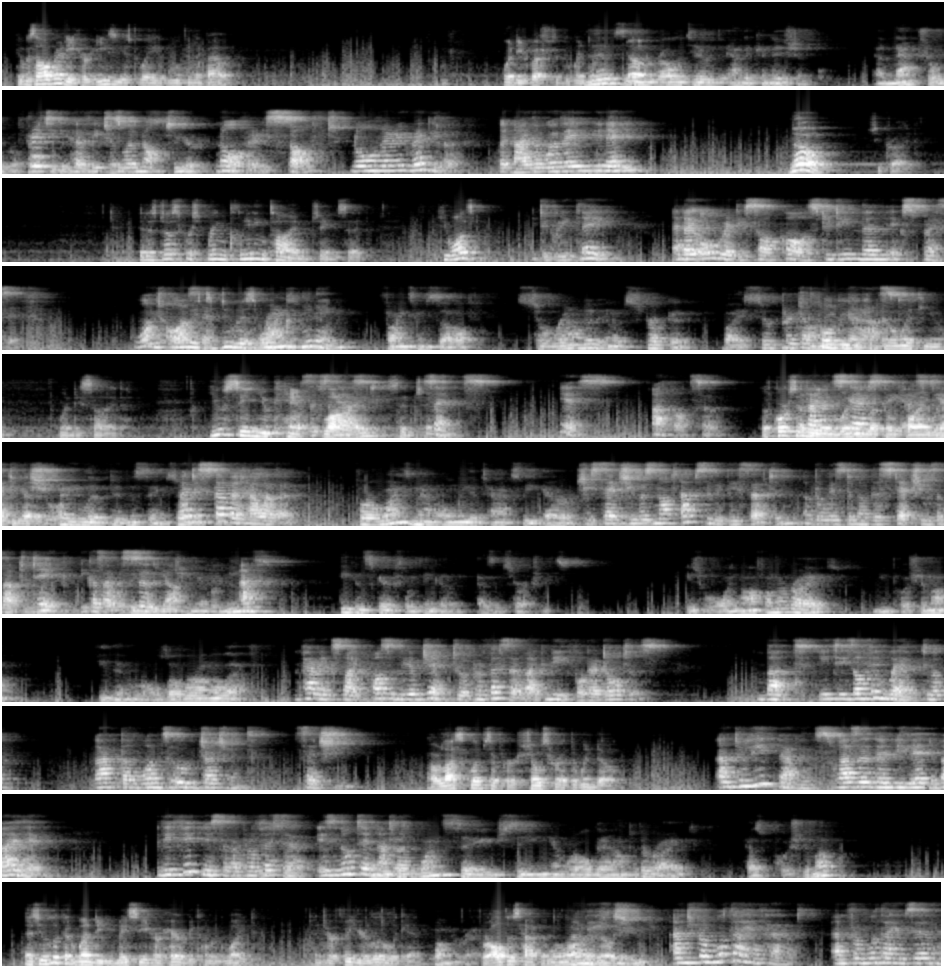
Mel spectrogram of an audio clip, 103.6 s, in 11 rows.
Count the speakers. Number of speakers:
three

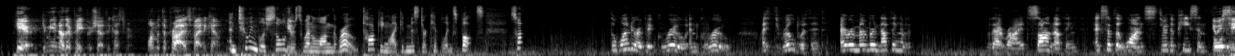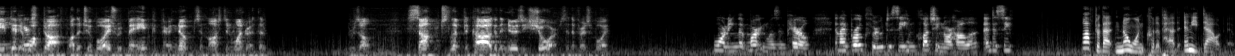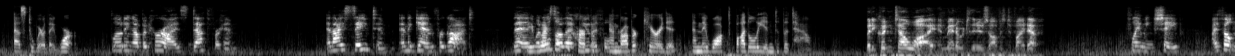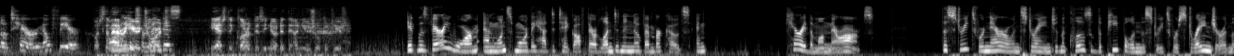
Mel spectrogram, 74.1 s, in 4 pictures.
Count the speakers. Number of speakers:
three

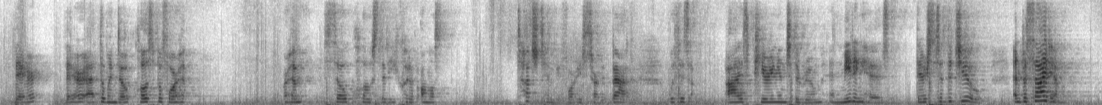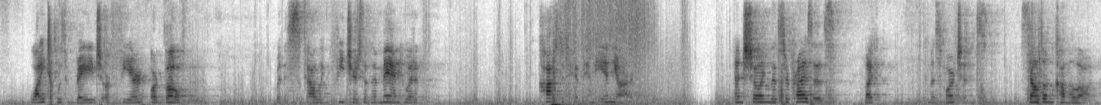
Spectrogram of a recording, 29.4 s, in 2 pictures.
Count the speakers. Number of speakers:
one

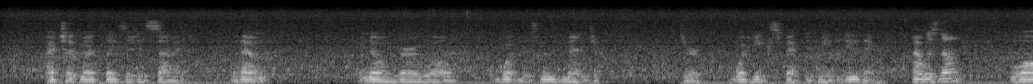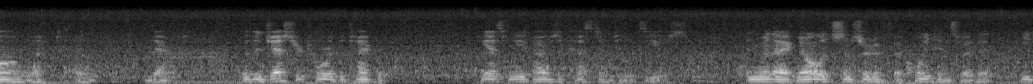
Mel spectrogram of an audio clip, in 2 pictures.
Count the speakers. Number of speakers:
one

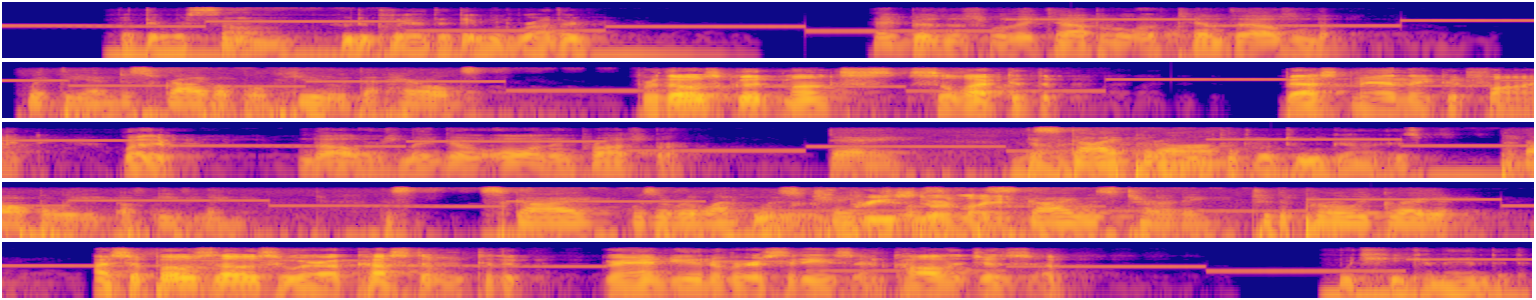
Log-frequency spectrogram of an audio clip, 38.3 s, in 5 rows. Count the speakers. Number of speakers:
four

